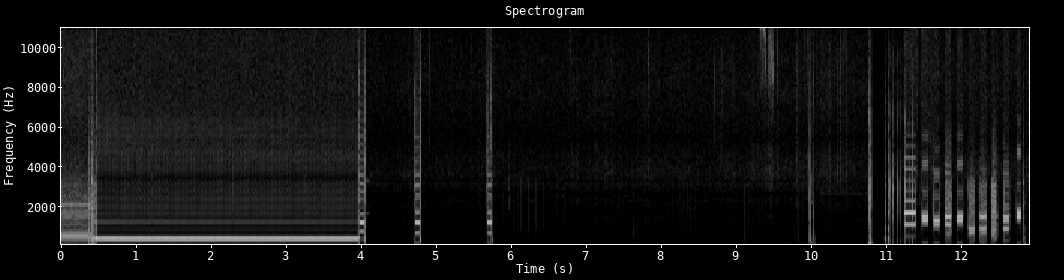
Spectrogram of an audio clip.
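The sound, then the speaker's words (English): A landline telephone plays a steady dial tone that cuts off, followed by a few short dialing tones spaced apart while calling directory assistance, then a rapid run of pulsing ringing tones at the end. “Let's try dialing 411 and see what happens.”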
